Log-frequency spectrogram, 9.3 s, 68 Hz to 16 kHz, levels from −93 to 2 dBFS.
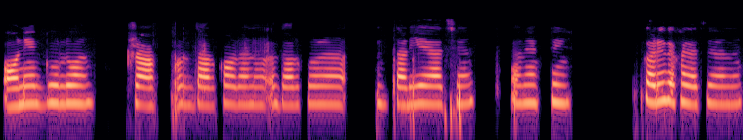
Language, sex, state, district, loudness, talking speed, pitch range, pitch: Bengali, female, West Bengal, Malda, -18 LUFS, 90 wpm, 275-290 Hz, 280 Hz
